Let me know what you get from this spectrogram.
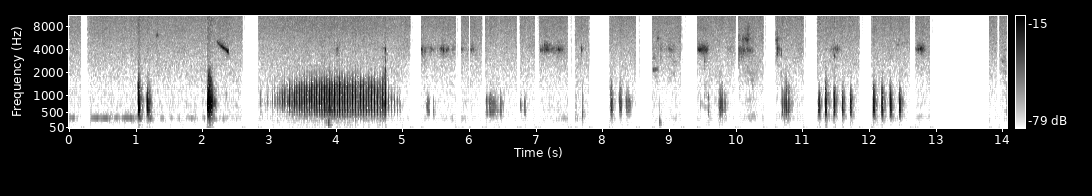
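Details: A male northern leopard frog in the Chicago area, calling to attract females, gives a long, strained snoring rattle, then scattered low grunting clucks; not an explosive breeder, so only one or two call at a time.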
